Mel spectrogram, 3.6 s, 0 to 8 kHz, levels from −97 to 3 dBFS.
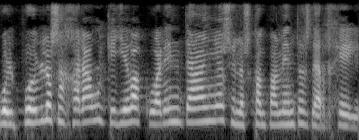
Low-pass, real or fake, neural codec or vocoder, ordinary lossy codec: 7.2 kHz; fake; codec, 16 kHz in and 24 kHz out, 1.1 kbps, FireRedTTS-2 codec; Opus, 64 kbps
